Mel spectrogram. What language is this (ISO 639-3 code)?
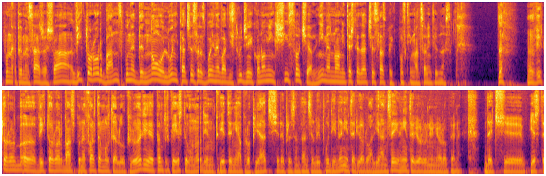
ron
